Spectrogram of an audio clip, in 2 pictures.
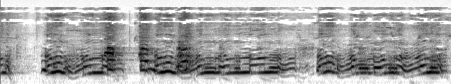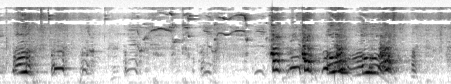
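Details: Several Redbone Coonhounds baying at a chipmunk treed in an oak, trying to send it scrambling down; long wavering overlapping howls in bursts, a quiet gap, then another chorus of bays.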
